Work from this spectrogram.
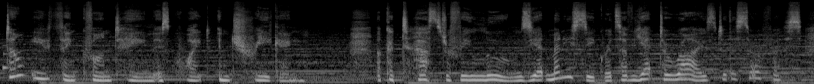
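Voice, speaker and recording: A woman playing a composed, calculating intelligence agent in a video game, speaking in a measured, formal, coolly polite manner. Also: on the low side, lightly acted. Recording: music behind the voice.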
